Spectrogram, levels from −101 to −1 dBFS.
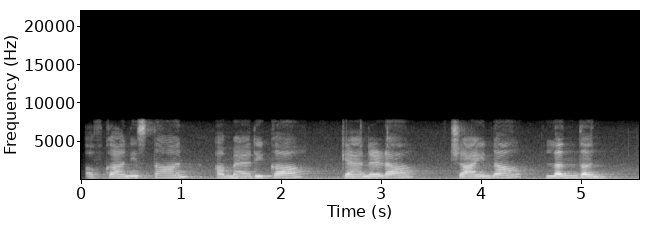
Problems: constant background noise, echo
